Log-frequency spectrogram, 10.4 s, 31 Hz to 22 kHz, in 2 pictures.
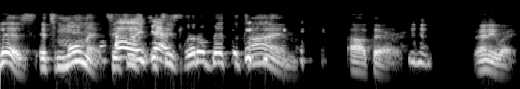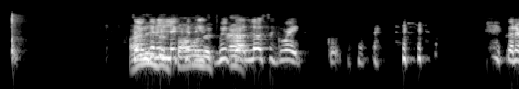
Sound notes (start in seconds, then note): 4.5 claps; 8.9 chuckles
